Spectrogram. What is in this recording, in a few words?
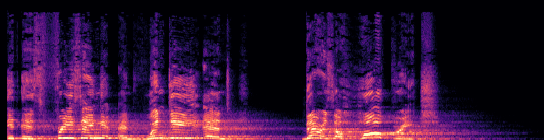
Crew See Breach Female en; Railjack Crew; Cephalon Suda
